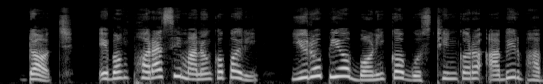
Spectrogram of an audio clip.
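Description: From start to finish the speech has gritty, metallic s sounds, with nothing above 14.9 kHz. That points to HE-AAC compression as the likely cause, its treble rebuilt from copied lower bands, which fits a low bitrate of around 24 kbps.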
